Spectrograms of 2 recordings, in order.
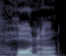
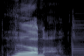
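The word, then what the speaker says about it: Hörner: could be horner but those two dots over the o known as an umlaut change the pronunciation so instead of horna it's herna piano is clavia though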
